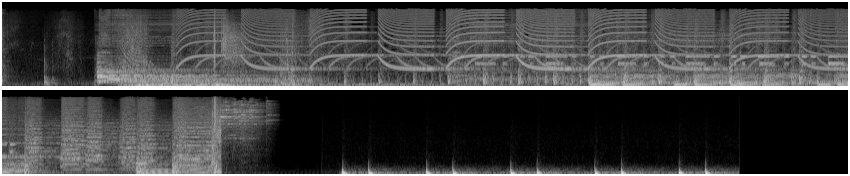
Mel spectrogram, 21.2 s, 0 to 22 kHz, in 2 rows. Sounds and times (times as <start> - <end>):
Music: 1.2 - 13.2.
